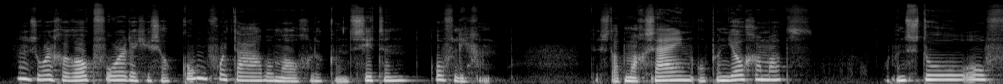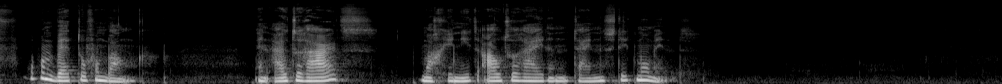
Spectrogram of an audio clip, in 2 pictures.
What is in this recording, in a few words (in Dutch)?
meditatie; help hoe begin ik met mediteren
